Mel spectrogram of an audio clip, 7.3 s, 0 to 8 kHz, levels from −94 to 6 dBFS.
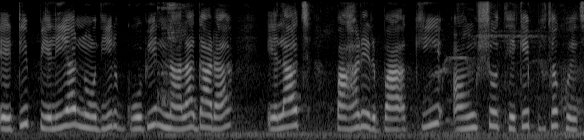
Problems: constant background noise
